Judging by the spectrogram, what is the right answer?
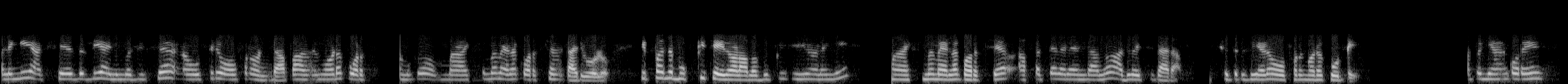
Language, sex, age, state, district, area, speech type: Malayalam, female, 30-45, Kerala, Idukki, rural, conversation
